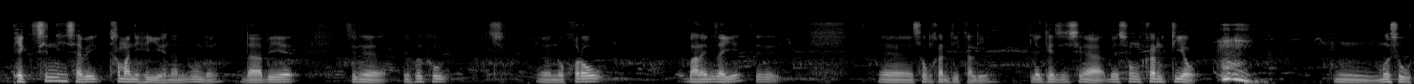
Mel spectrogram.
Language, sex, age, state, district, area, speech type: Bodo, male, 30-45, Assam, Udalguri, urban, spontaneous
